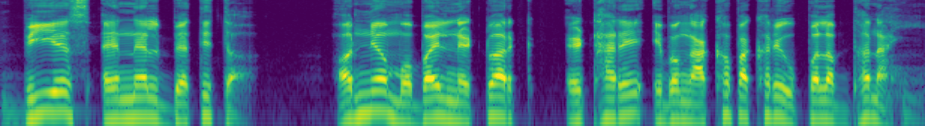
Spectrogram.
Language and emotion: Odia, neutral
